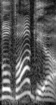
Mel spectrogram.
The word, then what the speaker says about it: Volvagia: Also, while I have you here, Globers, I called you out yesterday when I was hosting, but it is pronounced Vulvagia.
